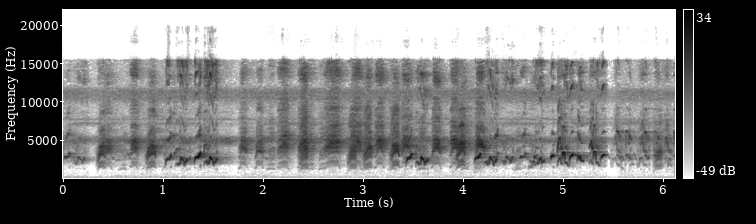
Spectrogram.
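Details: Wild sooty-headed bulbul during bird trapping, reacting to a decoy bird: dense, overlapping chirps and bubbly notes, steady, nearly continuous for about six seconds, with no other clear sounds.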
